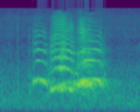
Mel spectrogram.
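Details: Cranes stopping over in spring at Falköping, Sweden, on their migration, among thousands gathering to dance and bond with mates; two loud, rich trumpeting notes, the second longer and slightly higher, over a quiet background.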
